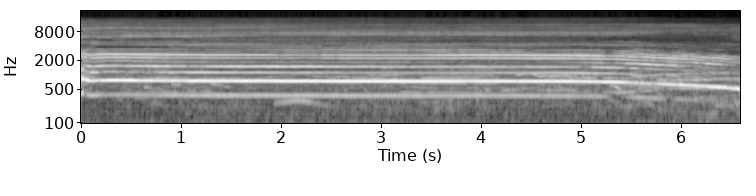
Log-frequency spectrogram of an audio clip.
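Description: A border guard's long, drawn-out shouted parade command: one loud, high note held steady for about six seconds that sinks in pitch as the breath runs out.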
